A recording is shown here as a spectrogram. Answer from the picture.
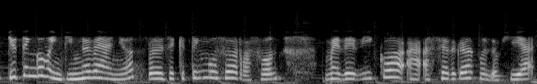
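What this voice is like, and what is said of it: Girlish, childlike voice. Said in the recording (Spanish): “tienes voz de niña”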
